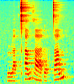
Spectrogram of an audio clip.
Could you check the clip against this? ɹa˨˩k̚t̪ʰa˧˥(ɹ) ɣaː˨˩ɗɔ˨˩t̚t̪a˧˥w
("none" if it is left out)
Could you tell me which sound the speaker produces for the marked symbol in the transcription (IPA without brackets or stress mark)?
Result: w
